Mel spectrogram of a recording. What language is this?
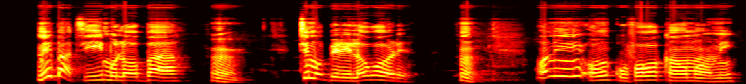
Yoruba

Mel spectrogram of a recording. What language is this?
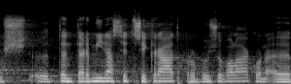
Czech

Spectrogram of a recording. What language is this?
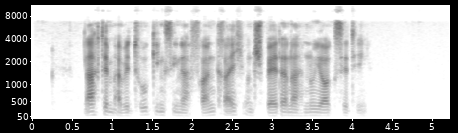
German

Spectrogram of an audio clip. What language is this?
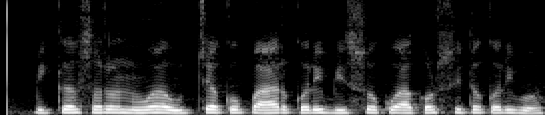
Odia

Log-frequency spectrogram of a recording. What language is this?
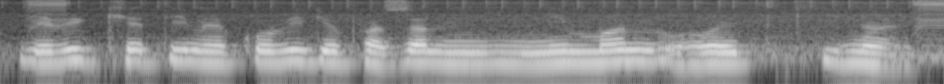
Maithili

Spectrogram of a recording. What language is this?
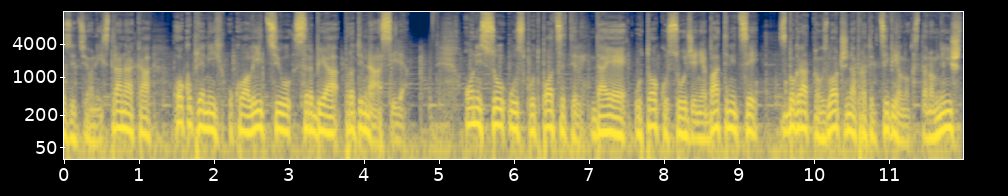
Croatian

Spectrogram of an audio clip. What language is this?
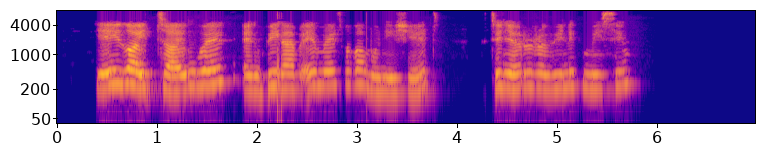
Kalenjin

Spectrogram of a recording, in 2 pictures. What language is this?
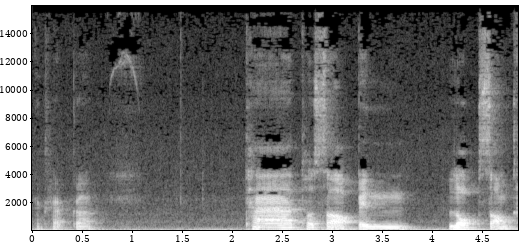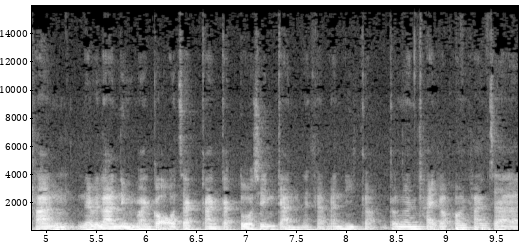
Thai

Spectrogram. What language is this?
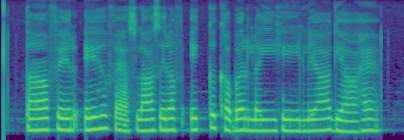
Punjabi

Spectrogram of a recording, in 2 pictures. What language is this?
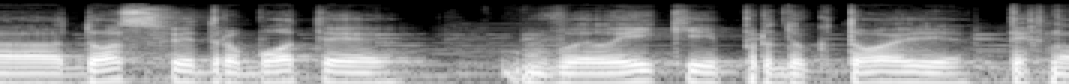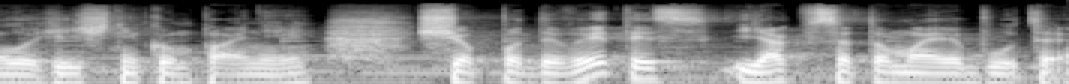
Ukrainian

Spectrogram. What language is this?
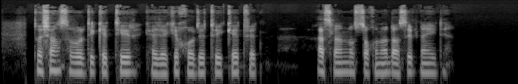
Persian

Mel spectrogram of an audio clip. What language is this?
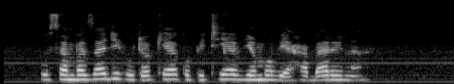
Swahili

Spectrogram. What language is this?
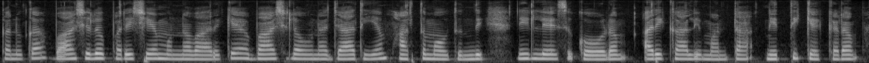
Telugu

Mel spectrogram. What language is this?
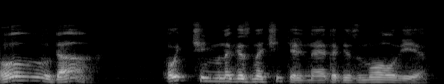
Russian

